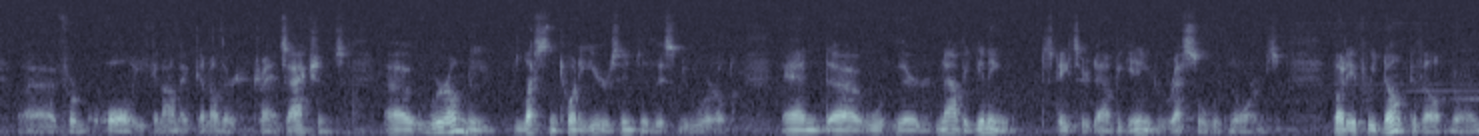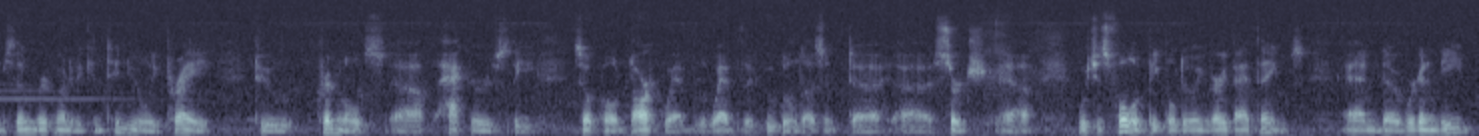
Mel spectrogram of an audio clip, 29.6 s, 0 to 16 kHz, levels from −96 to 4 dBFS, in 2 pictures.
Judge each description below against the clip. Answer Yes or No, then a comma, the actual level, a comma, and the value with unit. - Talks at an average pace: Yes, average, 150 wpm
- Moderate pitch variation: No, narrow, 2.0 semitones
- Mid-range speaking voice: No, very low, 95 Hz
